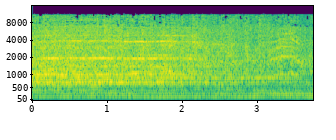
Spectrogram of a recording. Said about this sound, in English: Clap your hands and say, by fire, scatter now. Clap your hands and scream and shout to the glory.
